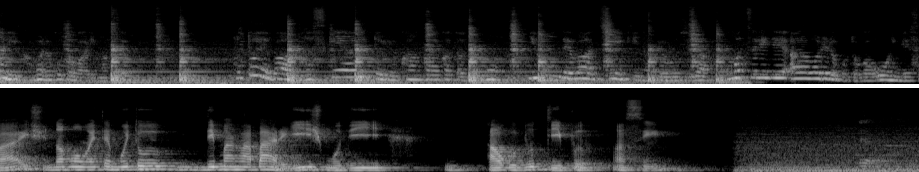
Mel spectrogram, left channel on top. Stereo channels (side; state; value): both; different; correlation -0.01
